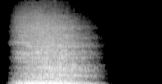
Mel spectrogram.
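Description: A single whoosh sound effect with a heavy low end, swelling quickly and fading out after about a second and a half.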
